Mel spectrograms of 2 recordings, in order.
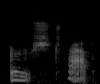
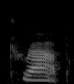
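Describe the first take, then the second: First: "or strap" breathed as a quick whisper. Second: Said in the usual way. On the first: Real, not acted. Tutor correcting herself under her breath, whispering. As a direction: drop "or strap" to a whisper aside.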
